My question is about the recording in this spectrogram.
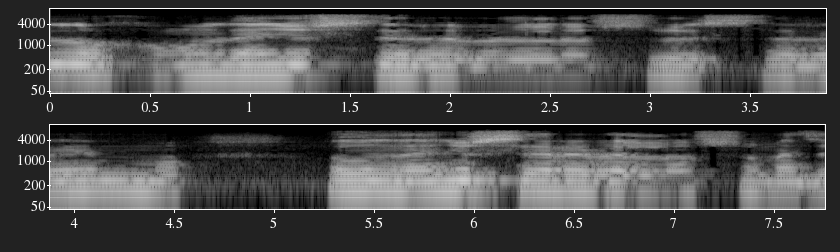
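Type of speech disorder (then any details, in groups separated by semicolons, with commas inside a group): Ataxic dysarthria; cerebellar lesion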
